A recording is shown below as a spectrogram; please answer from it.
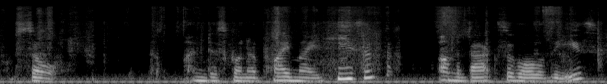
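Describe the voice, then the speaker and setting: Somewhat breathy, a woman with a very deep, low pitch and a dark, mellow tone talks at a fairly slow pace. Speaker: papercraft tutorial maker. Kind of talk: tutorial.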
